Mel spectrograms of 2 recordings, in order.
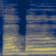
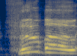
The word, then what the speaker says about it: Fubo: But how did you pronounce it again, John? Did you call it Fobu or what would you say? What was the pronunciation? Fu Fubo is the TV thing.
